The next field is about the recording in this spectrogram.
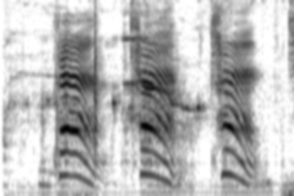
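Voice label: "can", spoken word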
